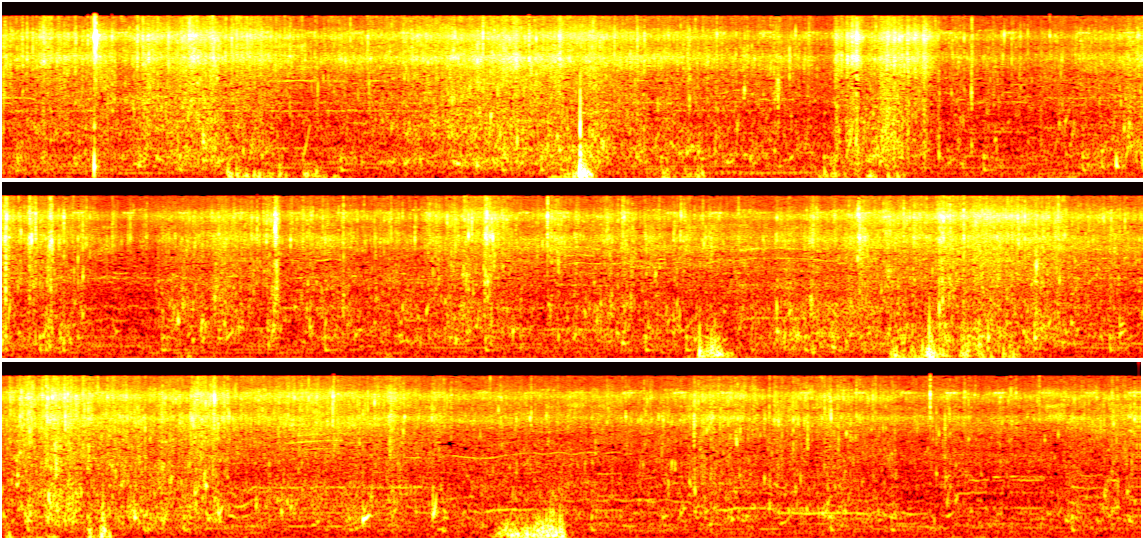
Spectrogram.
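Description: Shallow stream water trickling and sloshing over rocks as a stick probes through it, with several dull thumps, the loudest about four seconds in, and a steady high-pitched hiss underneath.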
